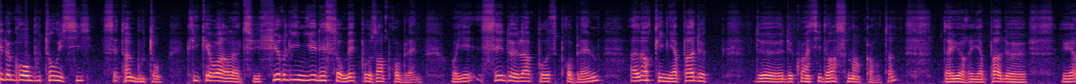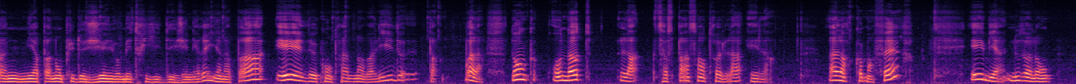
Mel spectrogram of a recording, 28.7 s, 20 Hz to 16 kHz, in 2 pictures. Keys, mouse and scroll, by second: 4.9 click, 15.4 click, 17.1 click, 18.7 click, 20.0 click, 25.4 click.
